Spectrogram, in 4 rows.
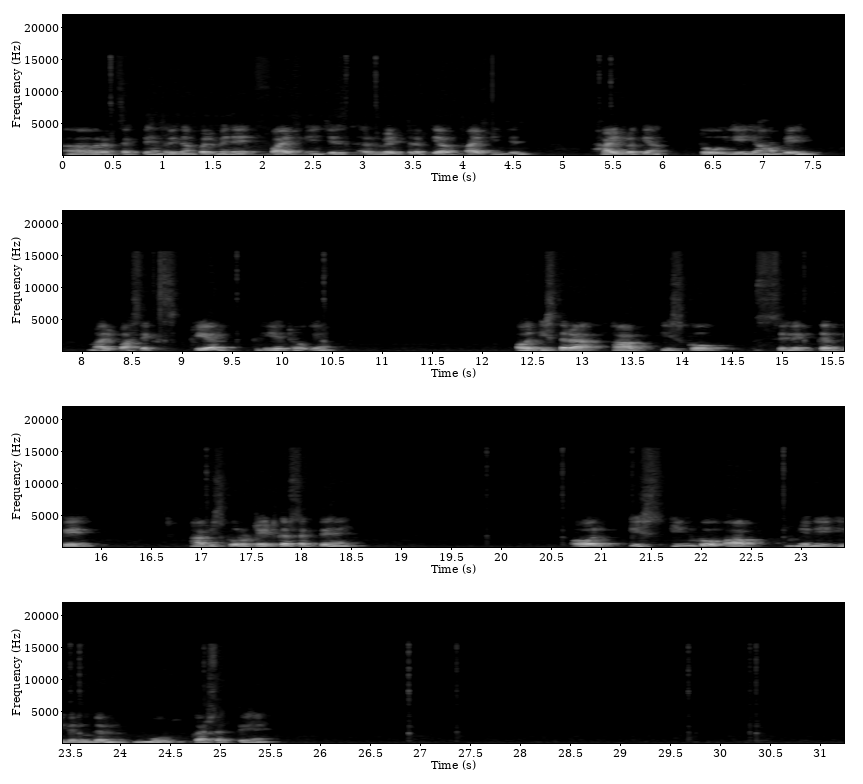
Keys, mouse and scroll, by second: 1.9 5, 2.7 click, 3.5 5, 5.3 click, 8.5 click, 15.1 click, 19.8 click, 27.3 click.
